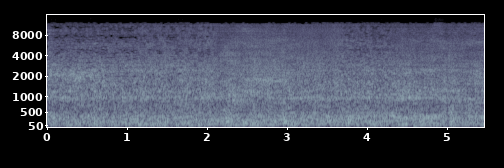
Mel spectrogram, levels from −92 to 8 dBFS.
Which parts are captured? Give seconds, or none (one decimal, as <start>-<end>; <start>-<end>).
0.0-2.1; 3.1-4.3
